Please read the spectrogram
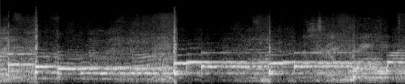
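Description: Electronic keyboard playing held chords that step to new notes every second or so, with two sharp knocks, one just after the start and one a little before the halfway point.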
